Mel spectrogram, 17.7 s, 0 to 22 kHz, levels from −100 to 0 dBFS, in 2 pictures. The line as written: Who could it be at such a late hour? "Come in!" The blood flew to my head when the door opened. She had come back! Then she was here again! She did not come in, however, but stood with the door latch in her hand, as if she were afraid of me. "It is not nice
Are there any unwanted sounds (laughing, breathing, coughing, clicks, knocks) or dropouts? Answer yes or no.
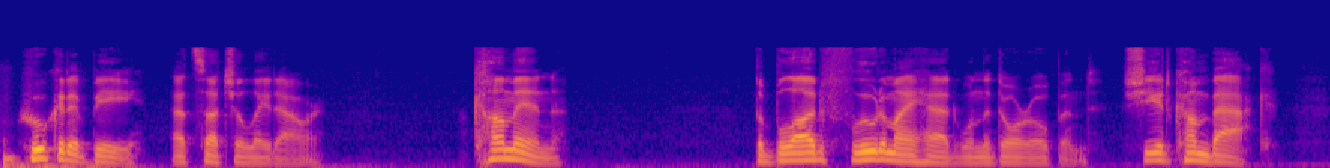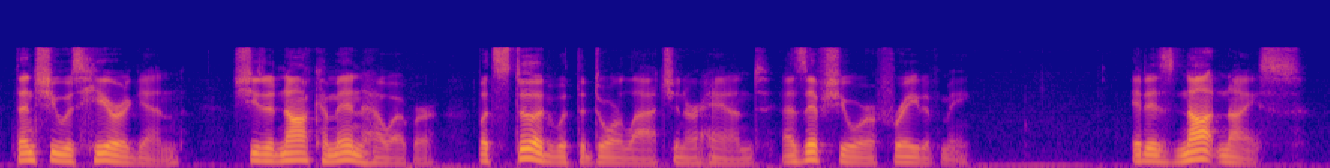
no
